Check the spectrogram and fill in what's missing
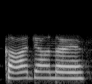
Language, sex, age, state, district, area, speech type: Hindi, female, 30-45, Madhya Pradesh, Gwalior, rural, conversation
